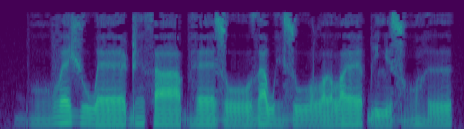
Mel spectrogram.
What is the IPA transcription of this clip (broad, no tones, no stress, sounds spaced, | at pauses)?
bʱ ɔ̤ β ɛ ʒ u w ɛː ɖ ɛ̤ θ aː bʱ ɛː z oː ð a w e̤ z uː lˠ ɨ lˠ ɛː ɓ i lʲ ɘ z ɔ̤ ɦ ɘ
